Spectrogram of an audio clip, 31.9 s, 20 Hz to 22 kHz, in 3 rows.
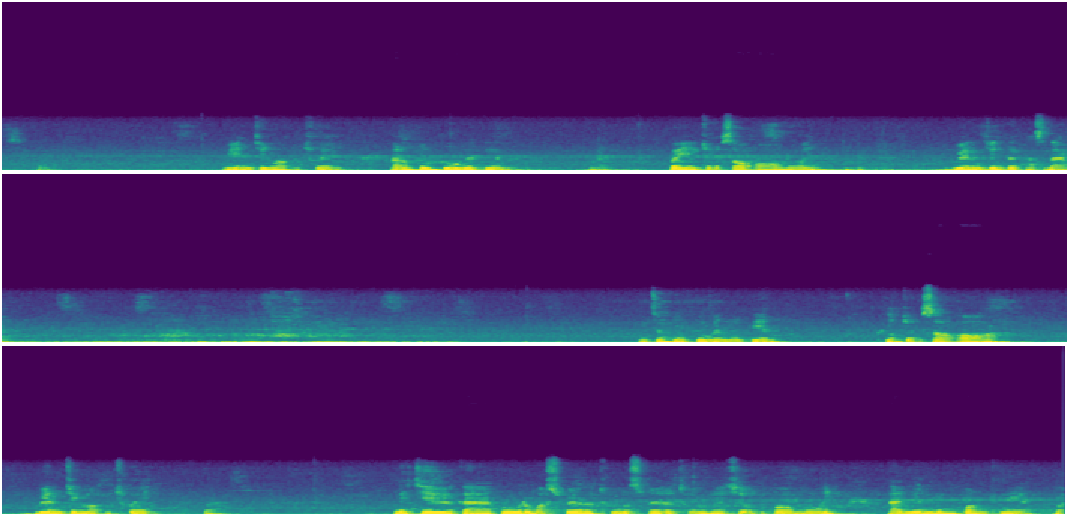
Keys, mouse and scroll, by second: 4.4-8.3 drag, 8.3 r, 17.6-20.3 drag, 20.3 r, 28.1-31.9 drag.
